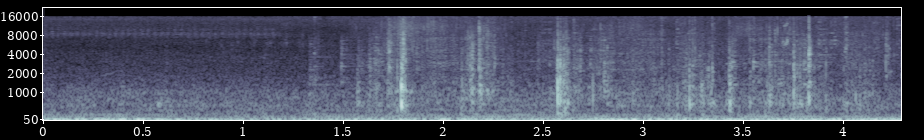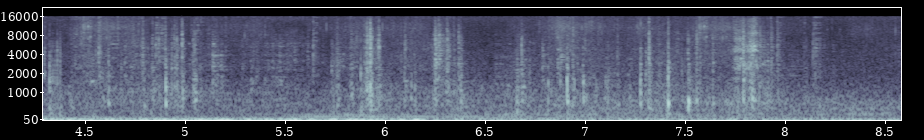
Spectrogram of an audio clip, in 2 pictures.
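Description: Irregular sharp clicks and crackles, a few to several a second, over a steady low hum.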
